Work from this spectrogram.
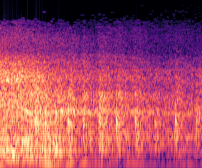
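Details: Holden VZ Commodore engine with sharp light knocks about six a second over the running note as revs settle; source unknown. Engine knocking.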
